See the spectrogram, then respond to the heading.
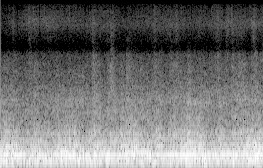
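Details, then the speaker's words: Dryer run in a garage: heavy continuous rumble and grinding over a steady low hum while running, likely why it was discarded. Dryer grinding and rumbling. "so far is that noise does not sound good is your dyver making that noise that grinding noise"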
